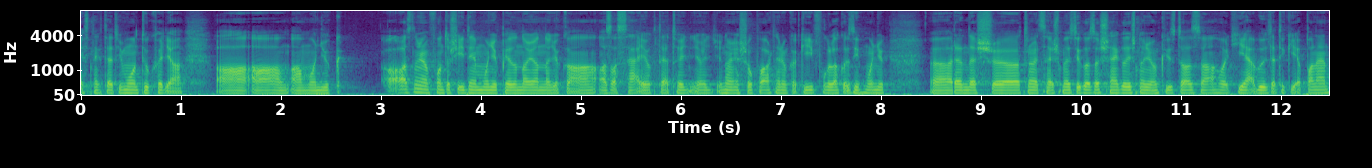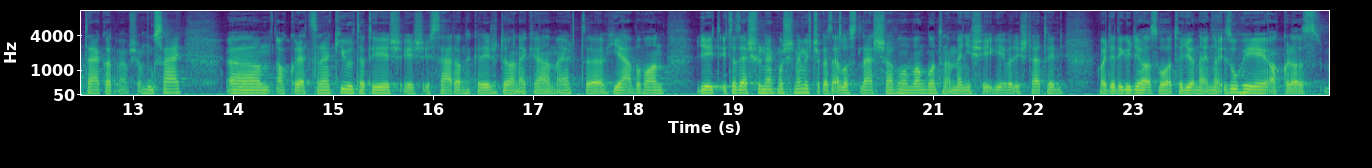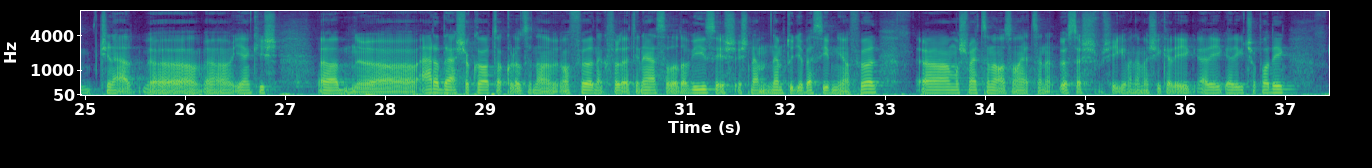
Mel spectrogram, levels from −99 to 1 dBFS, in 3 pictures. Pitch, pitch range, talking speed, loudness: 115 Hz, 110-120 Hz, 205 wpm, -21 LUFS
